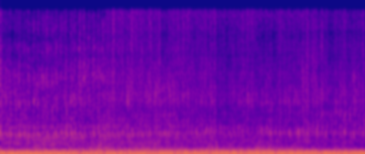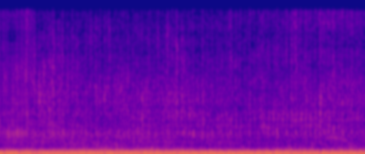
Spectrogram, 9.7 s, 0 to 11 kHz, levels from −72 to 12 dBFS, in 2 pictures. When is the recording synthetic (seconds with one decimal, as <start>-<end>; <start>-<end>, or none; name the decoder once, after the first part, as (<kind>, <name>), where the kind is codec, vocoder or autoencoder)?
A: 1.4-5.3 (vocoder, WaveNeXt)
